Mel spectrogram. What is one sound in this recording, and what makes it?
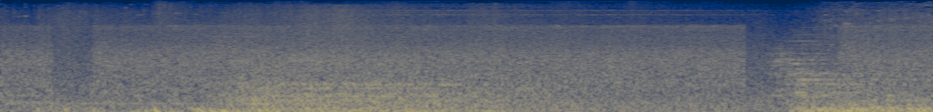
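A soft magical shimmer rises and fades.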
